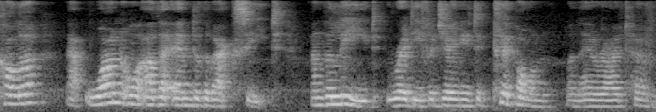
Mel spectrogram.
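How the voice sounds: A woman's fairly low, slightly mellow voice at a moderate pace, with audible room echo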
